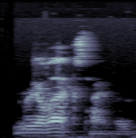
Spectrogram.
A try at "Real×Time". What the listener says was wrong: Well, you don't pronounce the X, it's like Hunter x Hunter.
